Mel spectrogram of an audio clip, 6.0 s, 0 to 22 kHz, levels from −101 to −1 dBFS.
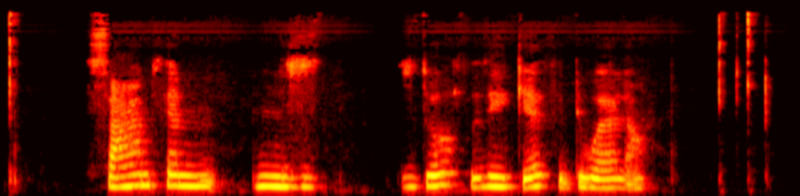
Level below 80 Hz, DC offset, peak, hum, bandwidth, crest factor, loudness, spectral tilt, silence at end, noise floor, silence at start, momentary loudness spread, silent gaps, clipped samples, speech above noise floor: -82 dBFS; under 0.1%; -8 dBFS; none; 16.5 kHz; 26 dB; -32 LUFS; -5 dB/octave; 0.35 s; -85 dBFS; 0.05 s; 13 LU; none; under 0.1%; 54 dB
